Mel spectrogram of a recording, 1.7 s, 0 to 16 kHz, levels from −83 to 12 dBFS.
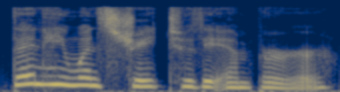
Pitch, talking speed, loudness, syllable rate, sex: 245 Hz, 245 wpm, -16 LUFS, 5.7 syllables/s, female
